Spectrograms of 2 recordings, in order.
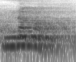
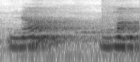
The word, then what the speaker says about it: नमः: और जब हम इसका उच्चारण करते हैं तो ह की ध्वनि हमें सुनाई देती है। और इसी मात्रा या चिन्ह से संबंधित हमारा अगला पाठ है नमः। नमः पाठ का नाम है नमः।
